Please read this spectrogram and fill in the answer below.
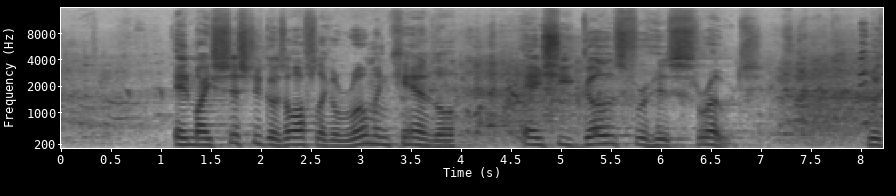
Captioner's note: laughter; laughter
